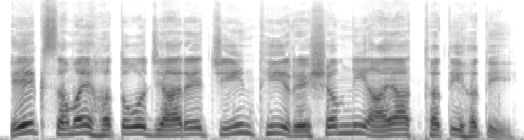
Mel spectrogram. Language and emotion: Gujarati, neutral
